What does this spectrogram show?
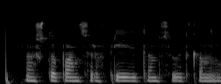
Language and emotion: Russian, neutral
